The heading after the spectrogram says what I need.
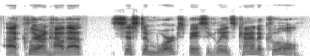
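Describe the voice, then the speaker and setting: Low-voiced man hosting a lo-fi podcast. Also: normal speed, a bit bright, no echo. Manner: rambling, folksy, playful pirate lingo. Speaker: podcast host. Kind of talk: unscripted pirate-themed podcast hosting.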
